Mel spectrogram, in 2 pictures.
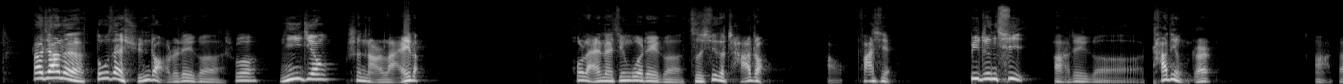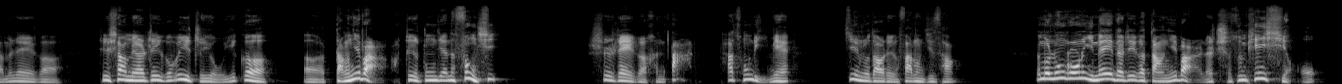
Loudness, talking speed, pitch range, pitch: -19 LUFS, 235 characters per minute, 135-210 Hz, 175 Hz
